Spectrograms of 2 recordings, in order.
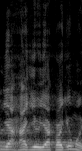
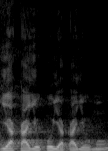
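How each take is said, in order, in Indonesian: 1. Diucapkan dengan bunyi h dan q Arab. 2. Diucapkan dengan logat Jawa dan bunyi k. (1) "Bacanya bukan" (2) "maaf logatnya logat Jawa"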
